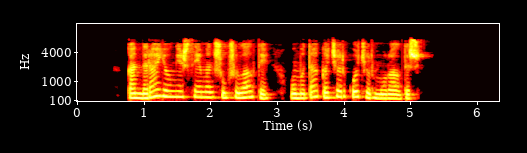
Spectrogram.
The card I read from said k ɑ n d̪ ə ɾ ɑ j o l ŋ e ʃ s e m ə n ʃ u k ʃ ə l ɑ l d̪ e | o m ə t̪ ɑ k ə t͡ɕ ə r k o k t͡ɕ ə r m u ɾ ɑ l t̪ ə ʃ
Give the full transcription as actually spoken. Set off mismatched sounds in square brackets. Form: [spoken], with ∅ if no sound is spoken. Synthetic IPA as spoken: k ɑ n d̪ ə ɾ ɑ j o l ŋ e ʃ s e m ə n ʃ u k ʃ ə l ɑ l [t̪] e | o m ə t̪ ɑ k ə t͡ɕ ə r k o [∅] t͡ɕ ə r m u ɾ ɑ l t̪ ə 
